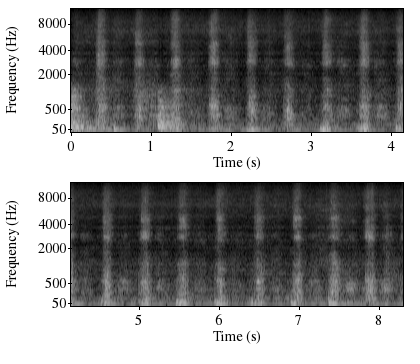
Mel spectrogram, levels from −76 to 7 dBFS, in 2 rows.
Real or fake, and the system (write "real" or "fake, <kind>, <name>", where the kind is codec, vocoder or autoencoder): fake, codec, SNAC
